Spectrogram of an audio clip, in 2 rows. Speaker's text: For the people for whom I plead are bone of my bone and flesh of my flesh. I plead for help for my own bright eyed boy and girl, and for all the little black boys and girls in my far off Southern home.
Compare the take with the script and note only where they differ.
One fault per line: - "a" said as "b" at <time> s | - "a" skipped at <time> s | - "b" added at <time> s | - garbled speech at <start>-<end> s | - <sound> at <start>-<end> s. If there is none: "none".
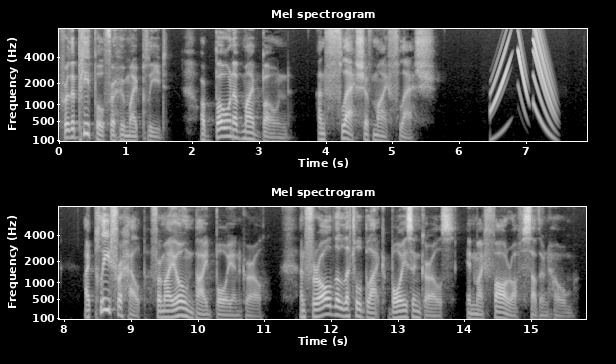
- chirp at 6.5-7.5 s
- "bright" skipped at 9.9 s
